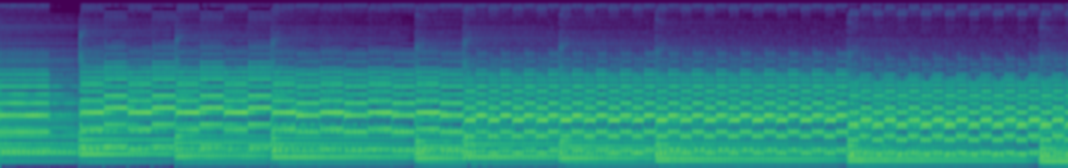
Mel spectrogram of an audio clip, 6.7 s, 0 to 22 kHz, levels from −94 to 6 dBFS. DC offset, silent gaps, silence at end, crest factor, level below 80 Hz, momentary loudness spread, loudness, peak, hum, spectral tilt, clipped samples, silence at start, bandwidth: under 0.1%; none; 0 s; 12 dB; -66 dBFS; 2 LU; -17 LUFS; -6 dBFS; none; -4.5 dB/octave; under 0.1%; 0 s; 19.5 kHz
